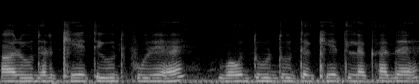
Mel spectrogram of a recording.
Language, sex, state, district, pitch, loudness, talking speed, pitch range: Maithili, male, Bihar, Begusarai, 150 Hz, -29 LUFS, 185 wpm, 145-150 Hz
